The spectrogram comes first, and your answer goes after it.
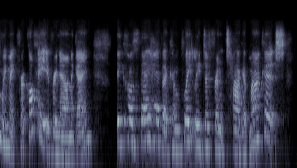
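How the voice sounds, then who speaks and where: A woman speaks in a New Zealand accent at a medium pitch. Her pace is fairly quick and her intonation lively. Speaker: small business consultant. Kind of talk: interview conversation.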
